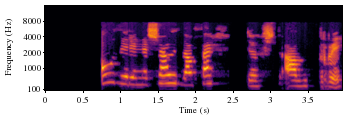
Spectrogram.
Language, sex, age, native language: Icelandic, female, 30-39, Icelandic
